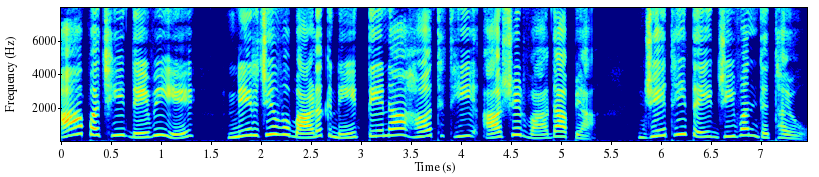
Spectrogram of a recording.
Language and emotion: Gujarati, neutral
